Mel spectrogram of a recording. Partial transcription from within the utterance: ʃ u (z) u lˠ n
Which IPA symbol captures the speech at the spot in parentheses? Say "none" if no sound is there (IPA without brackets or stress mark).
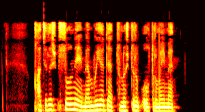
s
